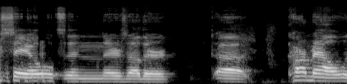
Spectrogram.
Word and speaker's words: Carmel: and there's other uh carmel is pronounced caramel um oh we suppose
